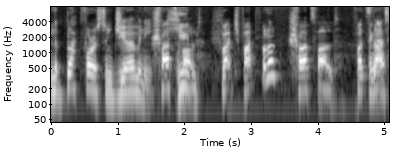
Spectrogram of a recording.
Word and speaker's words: Schwarzwald: daniel yeah in the black forest in germany schwarzwald that's how you say it black forest in germany say it again schwarzwald yeah you've wall well there you go afterwards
